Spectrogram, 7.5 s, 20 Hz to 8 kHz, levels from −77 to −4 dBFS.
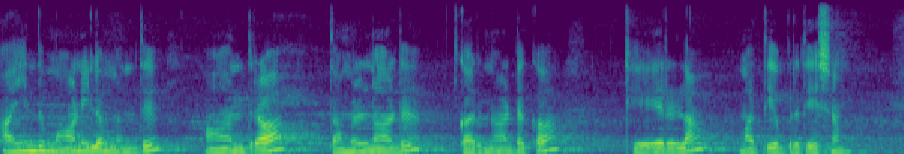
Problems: none marked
